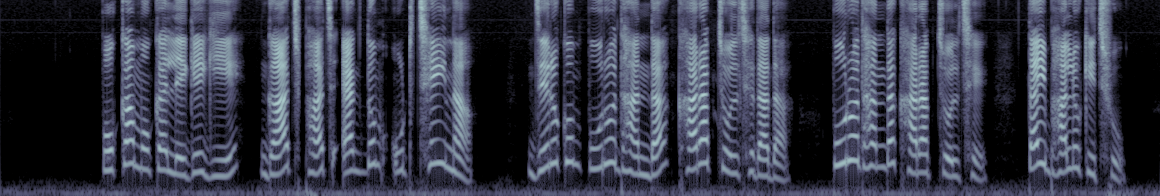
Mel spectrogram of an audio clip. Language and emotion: Bengali, neutral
